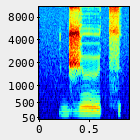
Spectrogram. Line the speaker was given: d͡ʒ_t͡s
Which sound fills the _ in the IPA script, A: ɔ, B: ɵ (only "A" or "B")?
B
